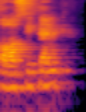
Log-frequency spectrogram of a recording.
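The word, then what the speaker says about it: cosec: ठीक है, नेक्स्ट आपके पास कॉसिकेंट, कॉसिकेंट, सी ओ, कॉसिकेंट स्पेलिंग देख लेना, तो इसको हम बोलते हैं कॉसेक।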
